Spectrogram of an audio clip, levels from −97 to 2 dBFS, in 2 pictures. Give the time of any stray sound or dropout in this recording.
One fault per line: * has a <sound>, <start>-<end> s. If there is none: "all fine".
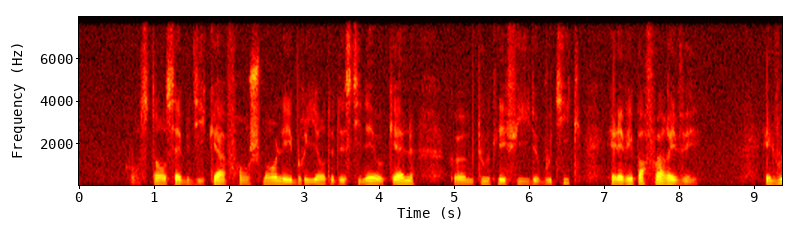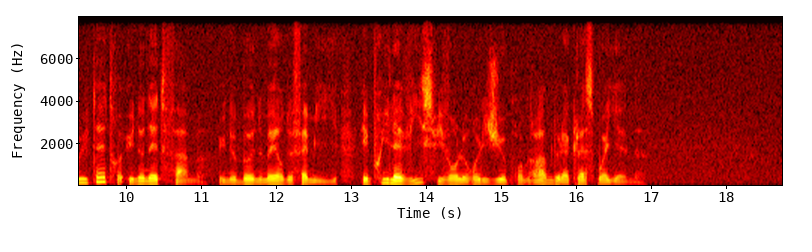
all fine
